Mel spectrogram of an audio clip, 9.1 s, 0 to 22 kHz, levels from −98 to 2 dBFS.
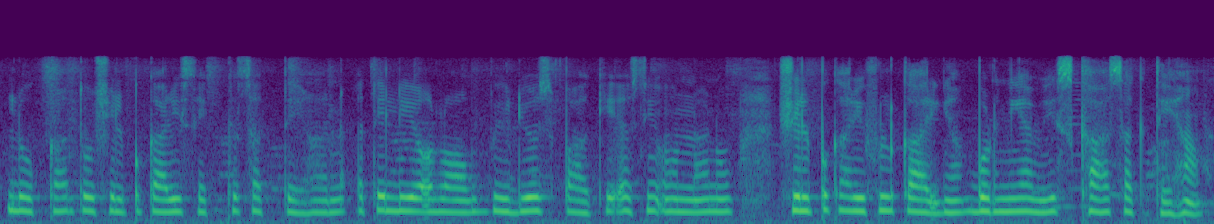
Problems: background sounds at intervals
